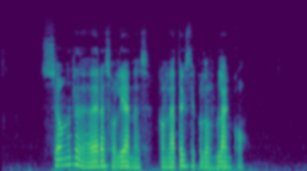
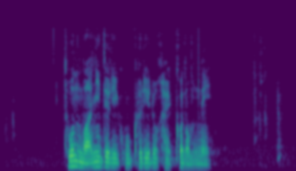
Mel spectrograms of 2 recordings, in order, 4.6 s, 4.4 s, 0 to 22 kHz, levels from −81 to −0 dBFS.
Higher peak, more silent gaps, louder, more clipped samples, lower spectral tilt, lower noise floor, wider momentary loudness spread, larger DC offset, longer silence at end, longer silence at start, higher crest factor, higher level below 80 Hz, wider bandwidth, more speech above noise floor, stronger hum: first, -2 dBFS vs -10 dBFS; neither; first, -22 LUFS vs -30 LUFS; neither; second, -5.5 dB/octave vs -7 dB/octave; second, -60 dBFS vs -75 dBFS; first, 14 LU vs 11 LU; neither; second, 0.95 s vs 1.3 s; second, 0.65 s vs 0.95 s; about the same, 22 dB vs 22 dB; first, -46 dBFS vs -66 dBFS; about the same, 11.5 kHz vs 11.5 kHz; second, 38 dB vs 46 dB; neither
